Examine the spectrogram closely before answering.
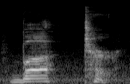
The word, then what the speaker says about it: butter: If I say the word butter slowly, then it's a hard t butter. T, right? But when you speed that word up, that hard t gets cut in half.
